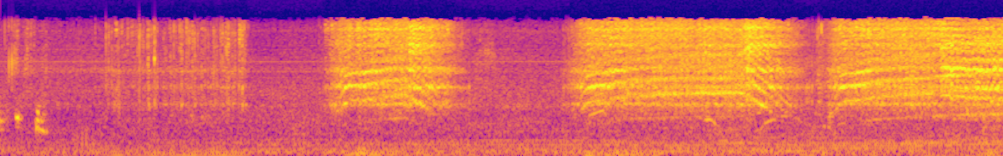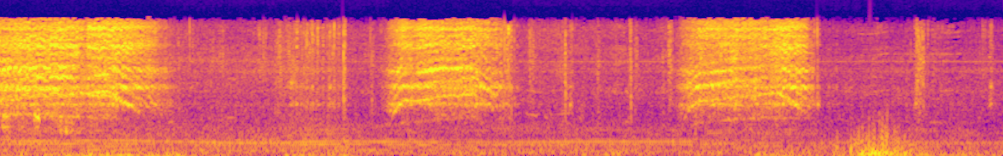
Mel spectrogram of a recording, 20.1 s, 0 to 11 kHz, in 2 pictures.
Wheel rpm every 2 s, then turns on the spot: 10, 40, 40, 140, 130, 130, 10, 80, 50, 30.
0-2 14-16 18-20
